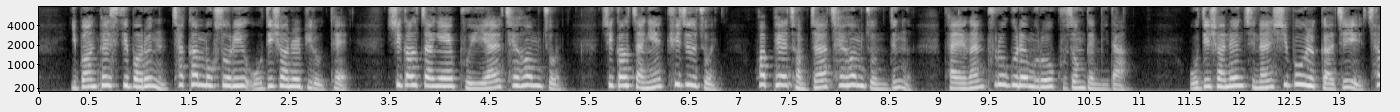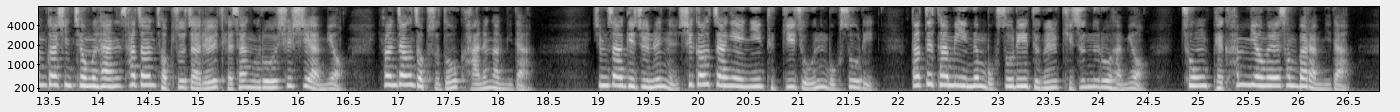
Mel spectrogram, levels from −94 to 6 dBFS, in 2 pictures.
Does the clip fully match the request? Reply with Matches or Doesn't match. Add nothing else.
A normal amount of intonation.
Doesn't match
